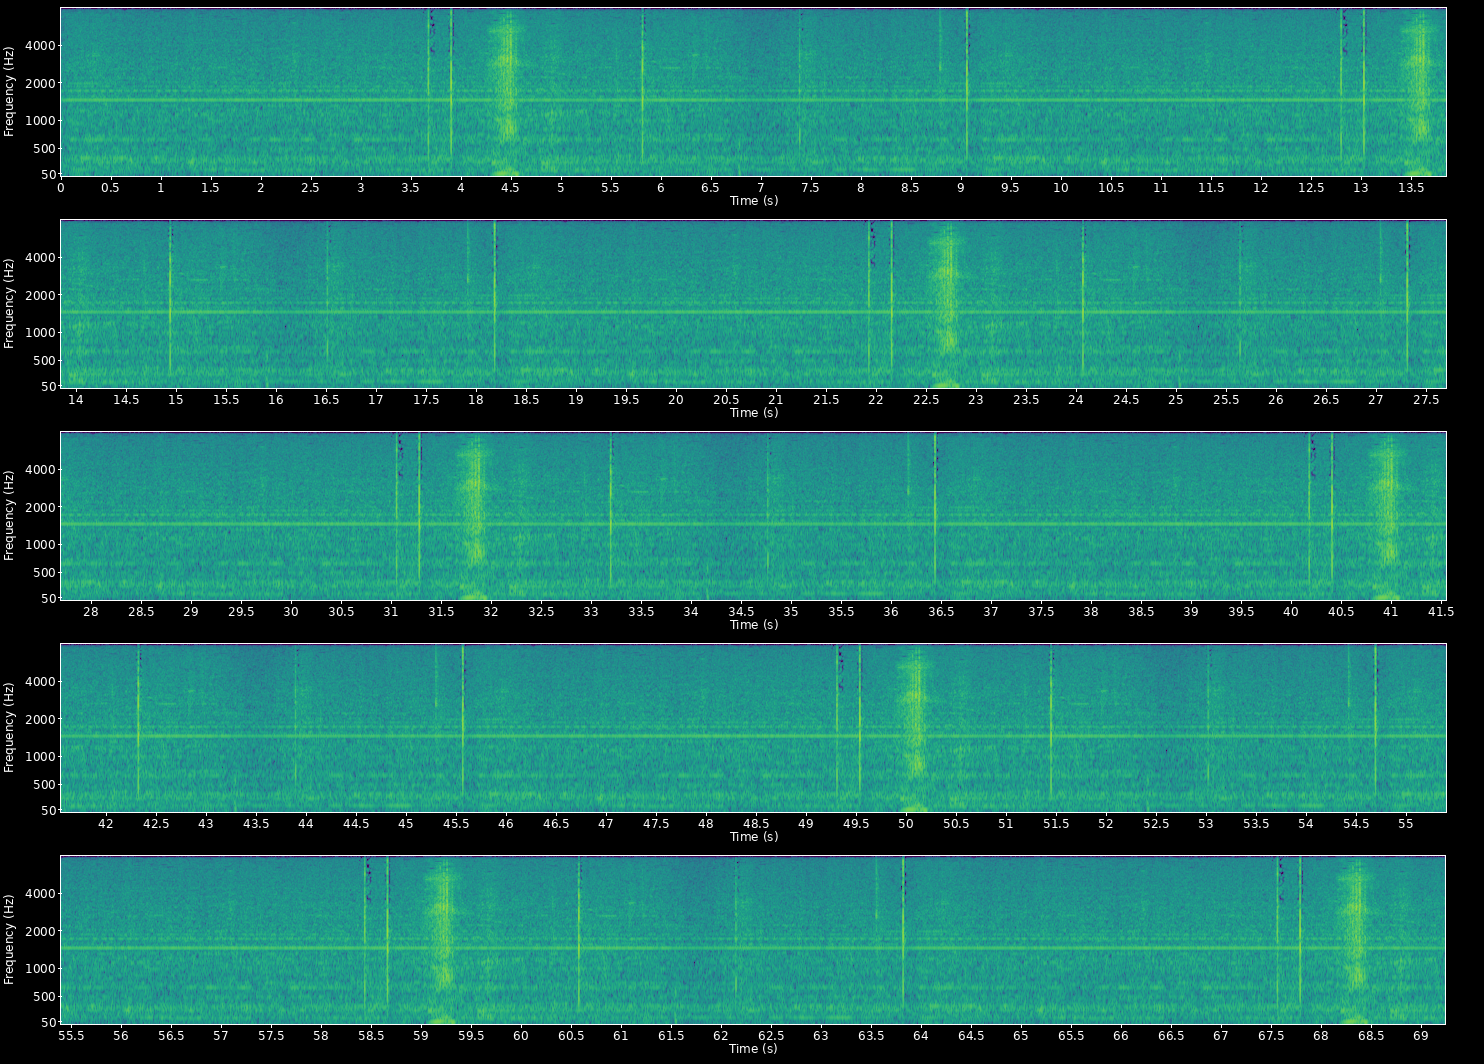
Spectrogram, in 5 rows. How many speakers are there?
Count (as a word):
zero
